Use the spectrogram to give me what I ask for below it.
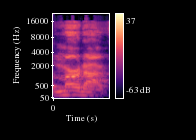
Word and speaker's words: Murdaugh: I seen the spelling thought I was pronouncing this wrong too but it's actually the Murdoch family but not be not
